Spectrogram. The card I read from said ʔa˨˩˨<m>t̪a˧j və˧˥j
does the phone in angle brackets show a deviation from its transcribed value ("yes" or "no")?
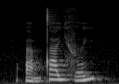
no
